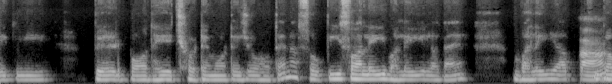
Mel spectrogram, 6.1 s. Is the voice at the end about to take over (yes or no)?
no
